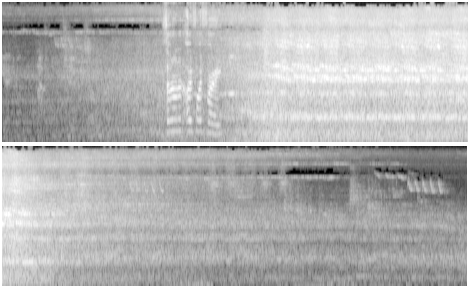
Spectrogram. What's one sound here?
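An electric multiple-unit train rushes past at speed, then fades into the distance.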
